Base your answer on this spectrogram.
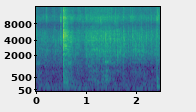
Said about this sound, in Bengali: পেঁয়াজ দিয়ে নাড়ছি এটাকে।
